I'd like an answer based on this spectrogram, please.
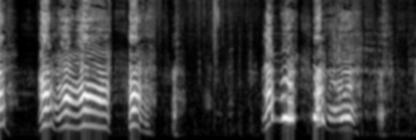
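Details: A male Vizsla, facing off with a silky rooster, gives drawn-out, yodelling barks that rise and fall, in bursts with short pauses between.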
